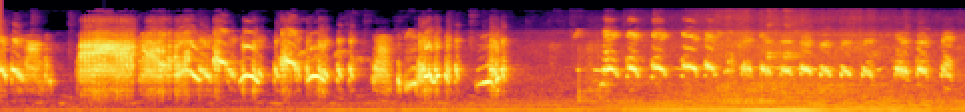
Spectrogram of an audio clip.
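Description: White-crested laughingthrush giving loud, harsh chattering squawks, followed by a long run of quick, repeated whistled notes.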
